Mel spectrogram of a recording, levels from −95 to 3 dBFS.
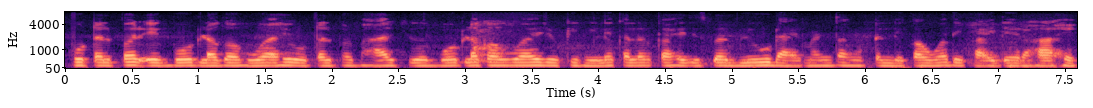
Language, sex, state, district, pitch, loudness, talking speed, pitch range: Hindi, female, Chhattisgarh, Korba, 155 Hz, -16 LUFS, 260 wpm, 150-160 Hz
